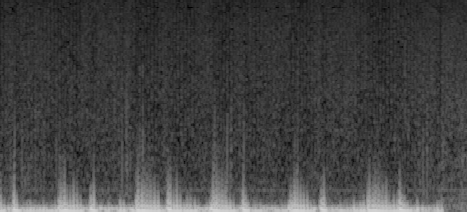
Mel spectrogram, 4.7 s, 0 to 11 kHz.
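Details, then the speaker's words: Low, regular thudding heart sounds in pairs, roughly 78 beats a minute, heard through an electrical (amplified) stethoscope with background hum, in an old Western Electric promotional film. "A whole room full of students or consultants can now listen to the same heart or body sounds at the same time, thus receiving a simultaneously accurate record of all sounds, whether of high or low frequency, without undue fatigue to the patient."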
